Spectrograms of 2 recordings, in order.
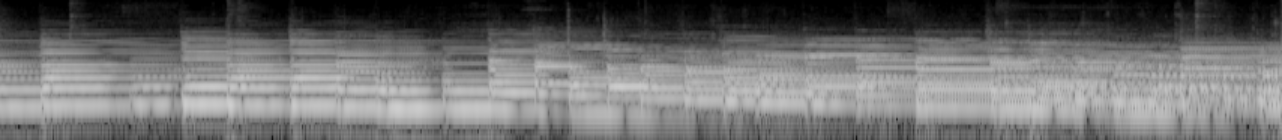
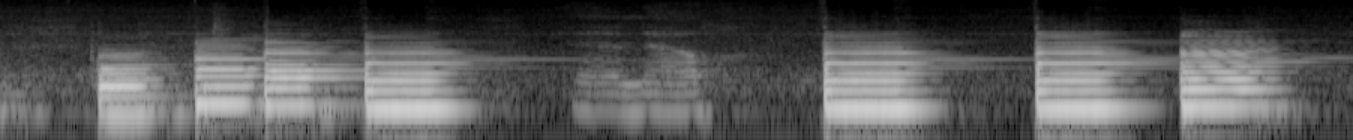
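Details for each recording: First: Very old rebuilt grand piano of unknown brand, with reshaped replacement hammers and broken hammer glue joints: notes land with a dull woody thud and clicky sound from a loose hammerhead, with felt worn away. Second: Very old rebuilt grand piano, after bending a damper wire to fix a buzzing note: several struck notes, still out of tune, ring and decay cleanly with no rattle or buzz; damper now seats properly.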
